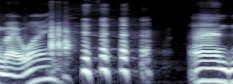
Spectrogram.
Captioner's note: laughs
